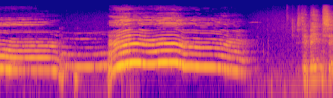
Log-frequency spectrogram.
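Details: Siberian husky howling in the morning together with its owner; a long tonal howl swells, holds and slides down, followed by a human voice speaking.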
